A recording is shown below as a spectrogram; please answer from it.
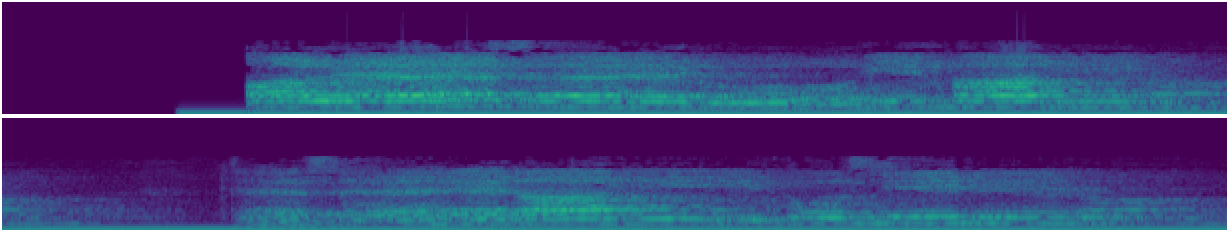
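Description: Chanting voice intoning long, held mantra phrases over a steady low drone, starting about a second in after a moment of silence, with a brief break near the middle.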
